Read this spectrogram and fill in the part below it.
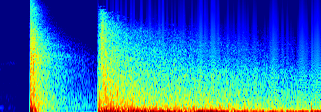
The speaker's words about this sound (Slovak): a výbuch zmietol jaskyňu aj so všetkými zbojníkmi.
